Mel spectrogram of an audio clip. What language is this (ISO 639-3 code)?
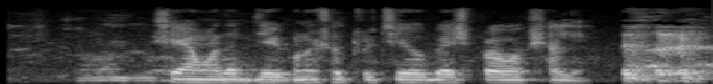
ben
